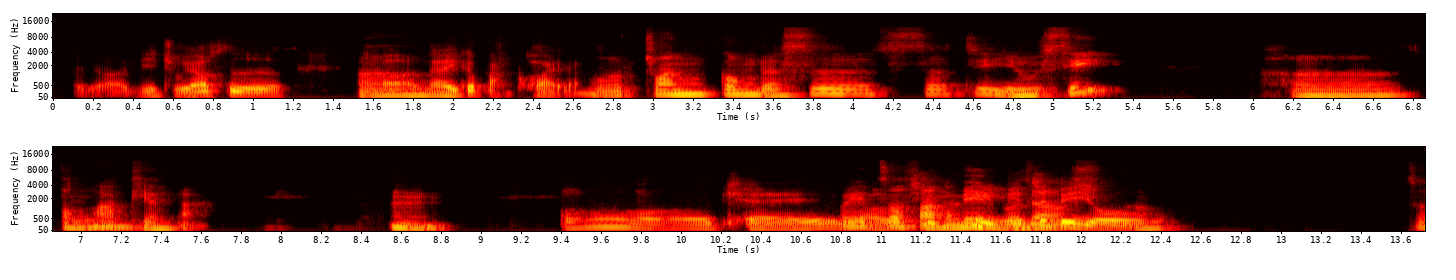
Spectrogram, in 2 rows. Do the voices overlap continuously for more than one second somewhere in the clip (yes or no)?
yes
